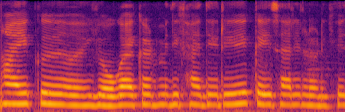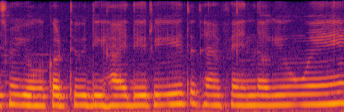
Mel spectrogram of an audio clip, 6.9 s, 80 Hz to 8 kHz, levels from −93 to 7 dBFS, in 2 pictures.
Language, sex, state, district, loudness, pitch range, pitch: Hindi, female, Bihar, Bhagalpur, -17 LUFS, 210-225 Hz, 220 Hz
